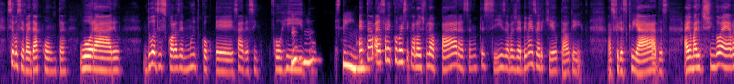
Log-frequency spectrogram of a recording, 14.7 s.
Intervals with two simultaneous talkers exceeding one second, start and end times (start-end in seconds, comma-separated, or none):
none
